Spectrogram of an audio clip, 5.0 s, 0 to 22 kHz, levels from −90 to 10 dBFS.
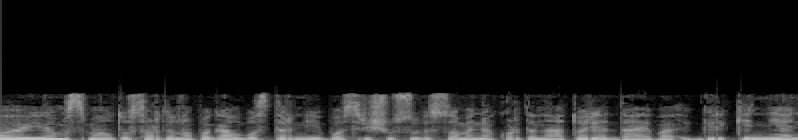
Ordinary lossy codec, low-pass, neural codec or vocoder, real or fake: AAC, 32 kbps; 7.2 kHz; none; real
